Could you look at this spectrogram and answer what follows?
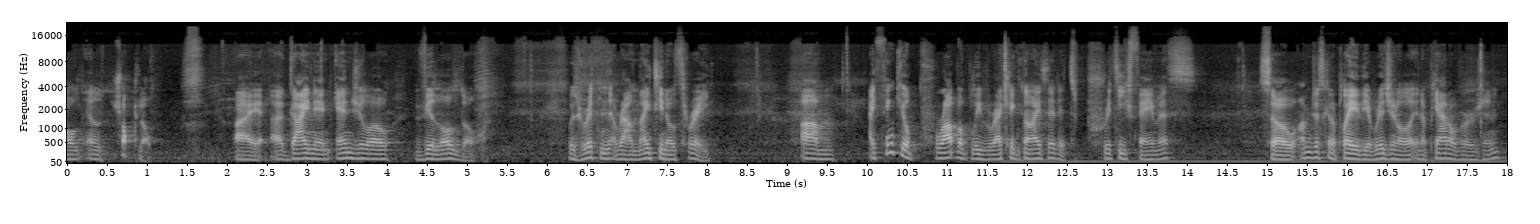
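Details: Adult man speaking; Normal speech.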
